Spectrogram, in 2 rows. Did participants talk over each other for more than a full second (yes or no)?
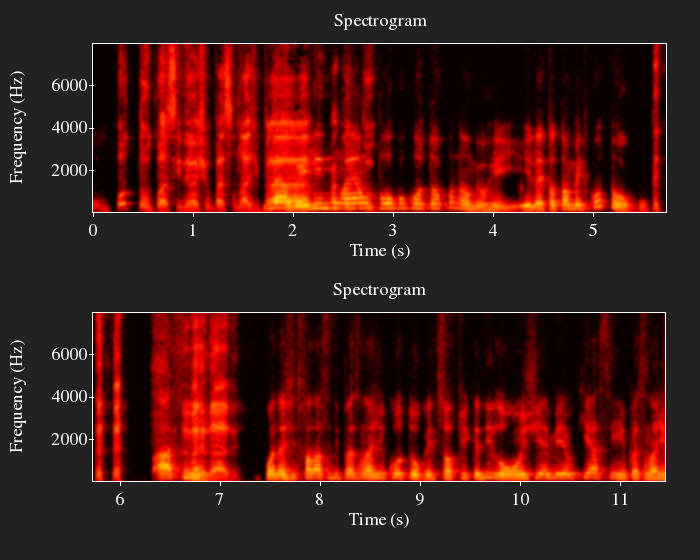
yes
